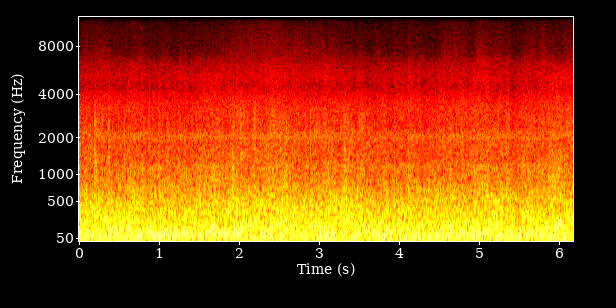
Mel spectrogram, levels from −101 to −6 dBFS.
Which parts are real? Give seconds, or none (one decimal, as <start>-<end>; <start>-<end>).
0.0-3.6; 4.5-5.2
